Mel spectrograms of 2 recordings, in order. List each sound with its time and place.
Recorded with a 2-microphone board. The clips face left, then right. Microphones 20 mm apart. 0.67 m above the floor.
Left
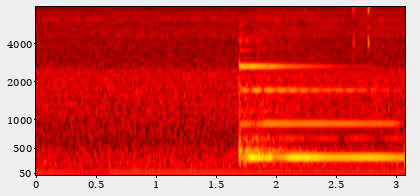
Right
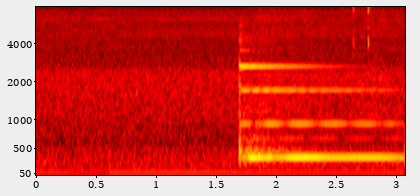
1.7 s a bell: 10° right (ahead or behind), 3 m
